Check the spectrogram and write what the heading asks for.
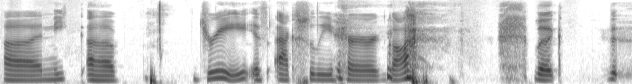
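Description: A woman's voice: fairly low pitch, drawn-out words, a bit bright, no echo. A young adult woman guesting on a podcast, chatting in a bubbly way and laughing often. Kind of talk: casual podcast chat. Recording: dull, dry lo-fi sound.

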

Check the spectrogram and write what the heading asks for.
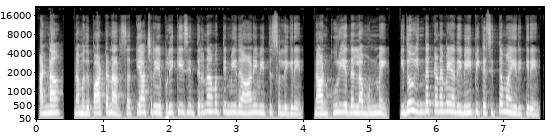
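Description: A woman giving voice to a proud, commanding emperor from a classic historical novel. He speaks in stately, formal sentences, and the voice stays smooth and clear, sitting a little high. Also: steady tone, brisk, hardly any pauses, a bit bright, natural voice. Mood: earnest. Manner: stately, formal, pleading then insistent. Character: proud middle-aged male emperor, commanding. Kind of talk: audiobook character reading.

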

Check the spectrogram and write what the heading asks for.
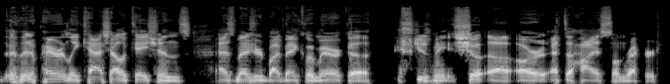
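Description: A man with a low voice co-hosts a casual finance podcast, cracking jokes and swearing as he reads out news quotes. The sound is dry and close to the mic. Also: steady tone, a little fast, pushed and bright, no echo. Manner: joking, swears, laughs often, reads quotes aloud. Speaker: podcast co-host.

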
